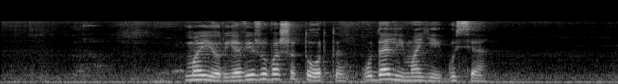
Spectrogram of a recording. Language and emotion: Russian, neutral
